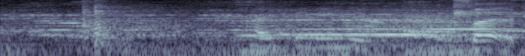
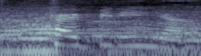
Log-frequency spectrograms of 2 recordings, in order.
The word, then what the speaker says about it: Caipirinha: Excuse me, miss, how do you pronounce that? Caipirinha. Can you say it closer? Caipirinha.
